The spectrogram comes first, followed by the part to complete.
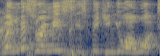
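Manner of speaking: high, sing-song call to the class; teacher drilling pupils on silence. Acted. Repeated drill, laughing.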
